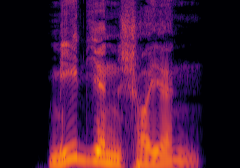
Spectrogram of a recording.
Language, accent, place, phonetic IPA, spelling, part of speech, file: German, Germany, Berlin, [ˈmeːdi̯ənˌʃɔɪ̯ən], medienscheuen, adjective, De-medienscheuen.ogg
- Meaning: inflection of medienscheu: 1. strong genitive masculine/neuter singular 2. weak/mixed genitive/dative all-gender singular 3. strong/weak/mixed accusative masculine singular 4. strong dative plural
